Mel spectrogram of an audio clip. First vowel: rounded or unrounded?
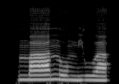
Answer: unrounded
